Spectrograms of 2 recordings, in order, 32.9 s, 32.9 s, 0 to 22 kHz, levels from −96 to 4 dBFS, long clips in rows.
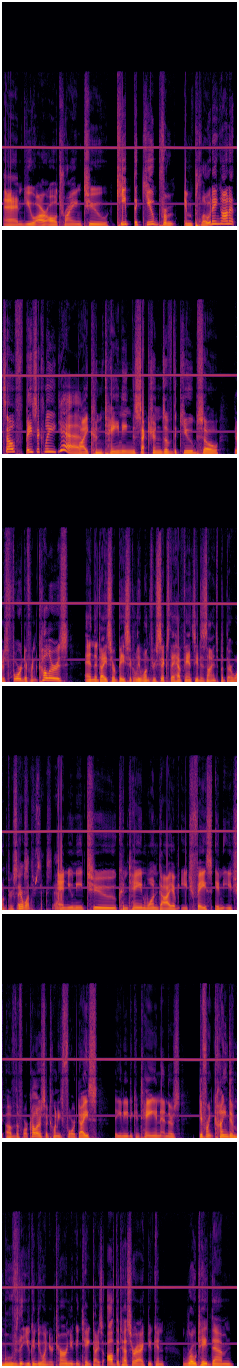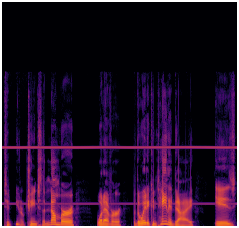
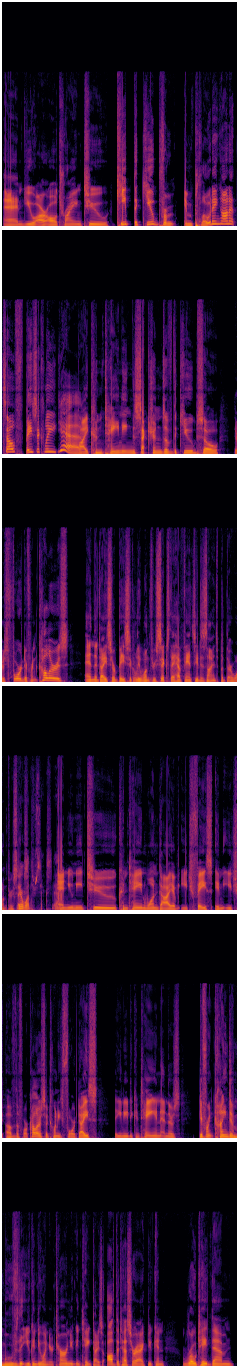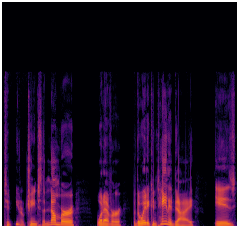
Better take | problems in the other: second | high-pitched whine; noticeable; throughout; 8 kHz, 20 dB below the speech

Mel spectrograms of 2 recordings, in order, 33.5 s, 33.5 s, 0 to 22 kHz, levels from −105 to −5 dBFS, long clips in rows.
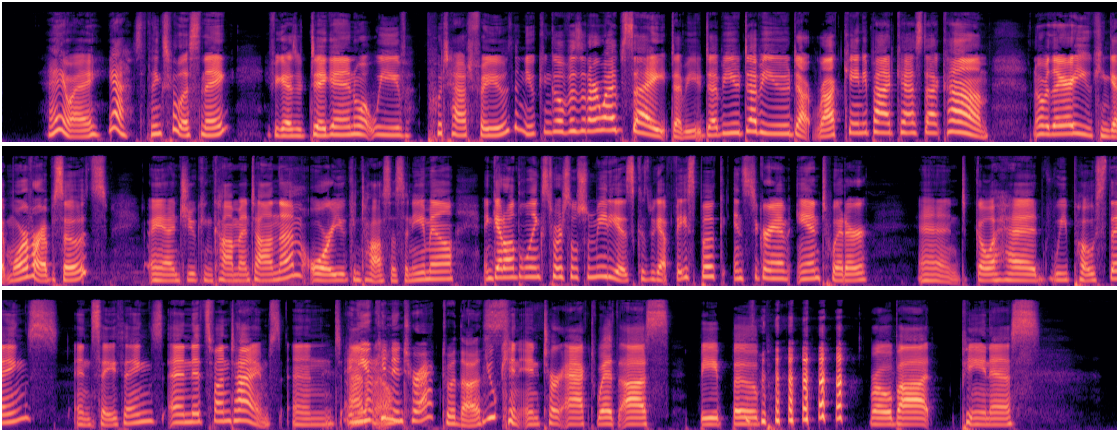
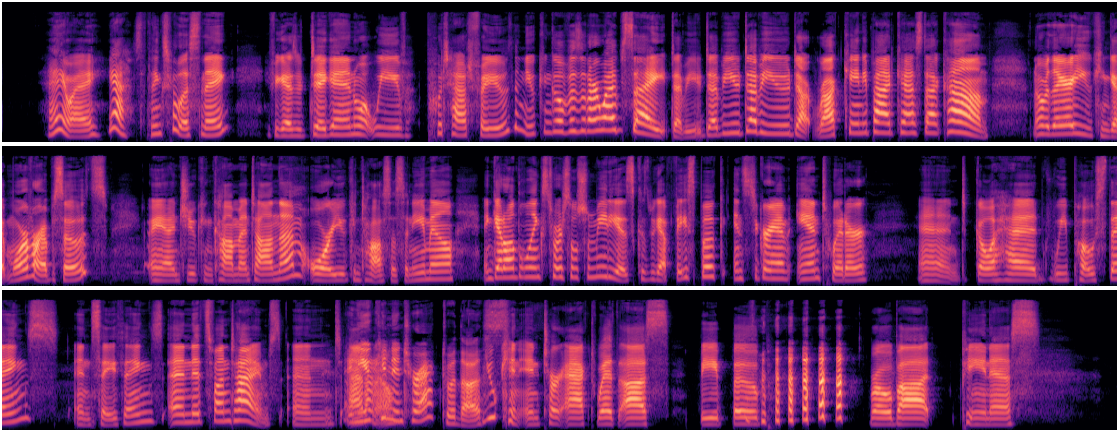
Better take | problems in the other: first | thin; very; fading below 550 Hz

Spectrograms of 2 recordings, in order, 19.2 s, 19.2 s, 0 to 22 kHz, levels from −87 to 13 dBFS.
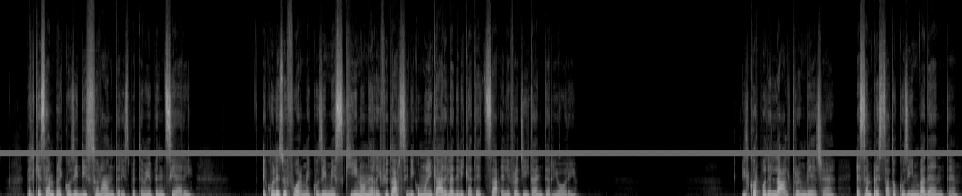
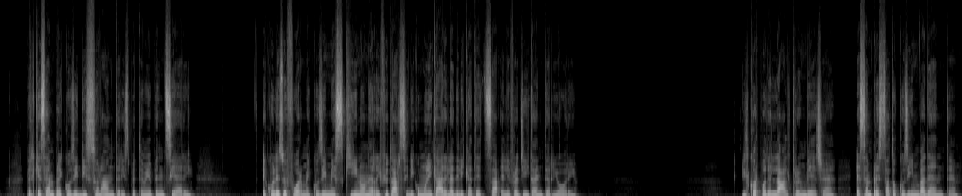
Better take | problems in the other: second | high-pitched whine; noticeable; throughout; 5 kHz, 15 dB below the speech

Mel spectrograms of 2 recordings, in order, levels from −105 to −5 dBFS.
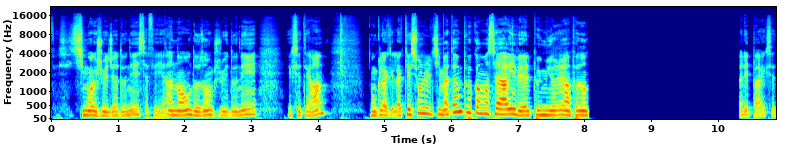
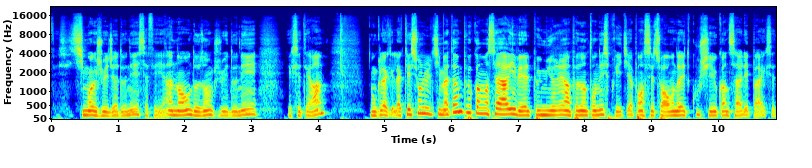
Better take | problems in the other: second | audio cutting out; at 8 s for 2 s

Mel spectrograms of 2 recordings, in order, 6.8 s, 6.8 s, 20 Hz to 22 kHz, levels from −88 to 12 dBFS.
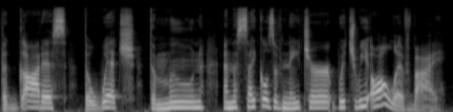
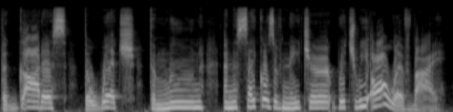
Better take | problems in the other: first | distortion; slight; 10 dB below the speech

